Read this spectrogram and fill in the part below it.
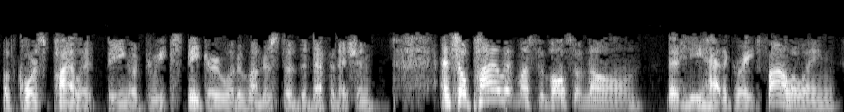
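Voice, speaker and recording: A man's voice: breathy edge, no room sound. A man giving a Bible commentary in a lecturing way, reading scripture quotes aloud. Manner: lecturing, reads quotes aloud, lively pitch. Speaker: Bible teacher. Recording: tinny phone-like radio broadcast.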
